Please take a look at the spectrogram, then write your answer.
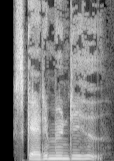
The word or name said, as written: skattemyndighed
